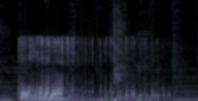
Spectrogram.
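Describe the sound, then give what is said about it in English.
A loud fart that starts as a long sustained blast, then breaks into a rapid series of wet sputters before trailing off, with no talking over it. “There were some late-year fart complaints, by the way.”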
